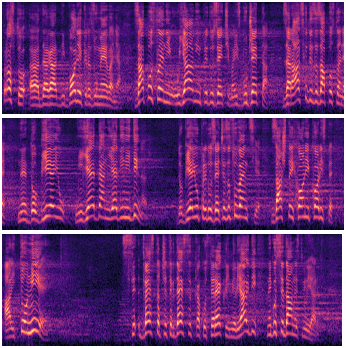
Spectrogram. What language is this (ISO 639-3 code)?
srp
